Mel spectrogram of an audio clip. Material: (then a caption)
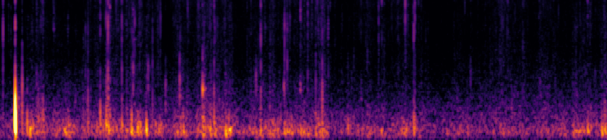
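Plastic. Fingertips scratch and flip the plastic sequins on a green sequined fabric tie held above a microphone. The result is a quiet, dense patter of tiny crackly clicks over a soft rustle, with one sharp click near the start. The scratching thins out and grows quieter after about four seconds.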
